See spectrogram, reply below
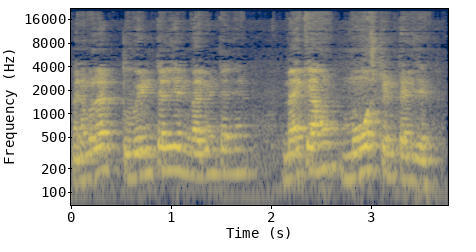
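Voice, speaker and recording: A male teacher giving a grammar lesson, explaining step by step, checking in with his students and dictating example sentences slowly word by word. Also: fairly high pitch, a little mellow, slight background noise. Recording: echoey room, voice heard from a distance.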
